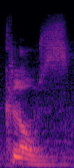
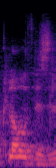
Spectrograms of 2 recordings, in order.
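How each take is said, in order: First: Clothes said "kloz", one syllable; correct pronunciation demo. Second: Clothes in two syllables, "clo-thiz"; common mispronunciation. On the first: Shown as a demonstration. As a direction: drop the th in "clothes", end on z. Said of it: "لا، احنا هنقولها". (clothes تتنطق "كلوز") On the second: Retold or imitated. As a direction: add an "iz" ending to "clothes". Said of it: "ناس كتيرة بتنطقها از". (clothes غلط، "كلوذِز")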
